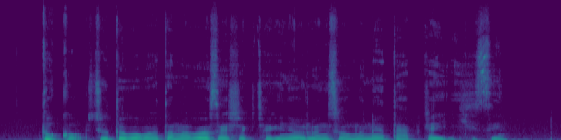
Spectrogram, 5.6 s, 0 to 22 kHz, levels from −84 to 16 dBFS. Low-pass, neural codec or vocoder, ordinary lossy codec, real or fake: none; none; none; real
